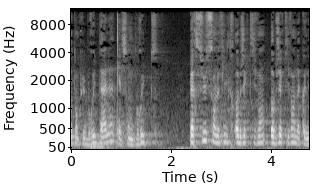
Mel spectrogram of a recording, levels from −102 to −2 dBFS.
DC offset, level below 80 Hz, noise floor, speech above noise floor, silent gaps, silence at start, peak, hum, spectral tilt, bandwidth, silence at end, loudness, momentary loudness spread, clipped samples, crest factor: under 0.1%; -44 dBFS; -43 dBFS; 22 dB; none; 0 s; -2 dBFS; none; -6 dB/octave; 11.5 kHz; 0 s; -21 LUFS; 8 LU; under 0.1%; 20 dB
